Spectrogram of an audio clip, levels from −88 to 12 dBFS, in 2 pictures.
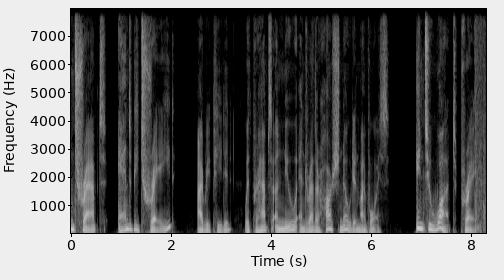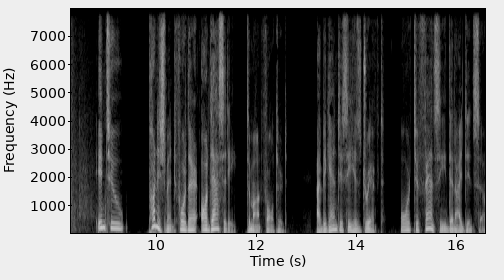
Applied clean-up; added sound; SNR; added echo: neural separator model SepFormer DNS4.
